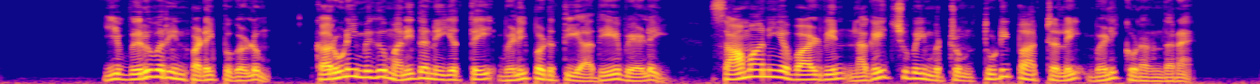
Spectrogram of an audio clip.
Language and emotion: Tamil, neutral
